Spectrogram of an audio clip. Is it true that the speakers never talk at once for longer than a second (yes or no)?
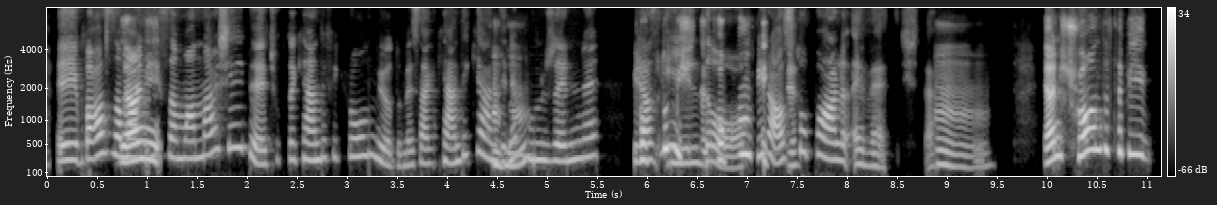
no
